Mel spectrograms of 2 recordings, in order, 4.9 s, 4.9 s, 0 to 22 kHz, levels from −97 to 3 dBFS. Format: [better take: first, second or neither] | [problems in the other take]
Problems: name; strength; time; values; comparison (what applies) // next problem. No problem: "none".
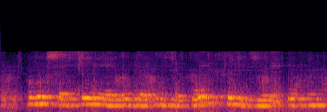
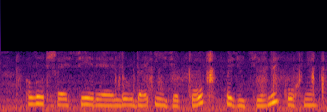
second | noise reduction (neural separator model SepFormer DNS4)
